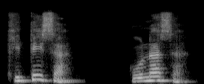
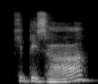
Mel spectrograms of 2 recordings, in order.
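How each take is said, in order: First: "Kitisa", "Kunasa" with no question rise, falling at the end; flat Aymara tune. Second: "Kitisa" with a Spanish questioning rise at the end; wrong question rise. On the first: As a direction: say "Kitisa" and "Kunasa" level, letting the end fall. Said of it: "No estoy entonando". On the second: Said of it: "Yo no digo". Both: Shown as a demonstration.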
